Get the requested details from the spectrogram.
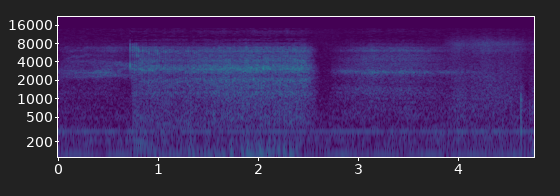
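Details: Dog sleeping on a couch after a hard day, snoring: long, hissing, whistly nasal breath noise with a wheezy quality, ending in a quieter pause.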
